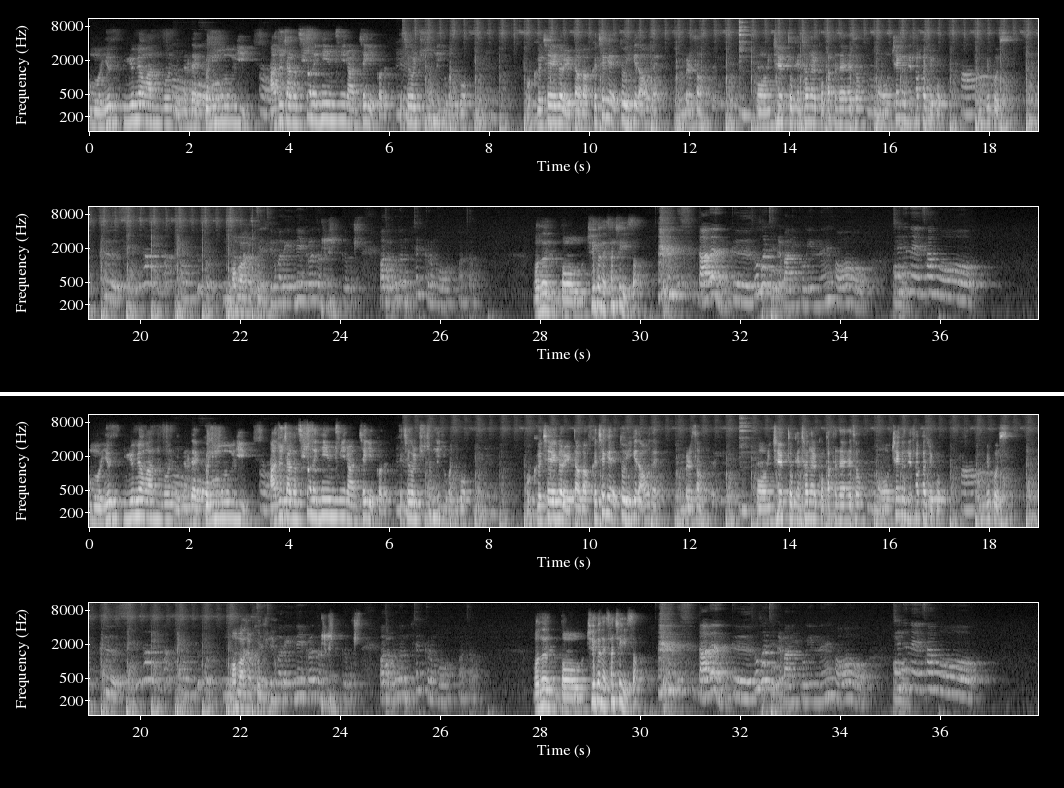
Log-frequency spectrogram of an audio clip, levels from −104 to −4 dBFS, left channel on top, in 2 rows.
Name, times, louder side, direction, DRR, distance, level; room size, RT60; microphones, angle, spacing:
voice 1, 0.0-7.6 8.8-11.4 11.9-12.6 13.3-17.1 17.9-18.4 21.8-22.7 23.6-23.9 24.3-24.4 24.9-25.1 27.9-30.0 35.1-35.4, right 3 dB, 55° right, 9 dB, 0.9 m, -30 dB
voice 2, 1.6-2.7 3.4-3.7 6.1-6.6 7.7-8.2 11.8-13.2 15.6-15.9 17.4-18.2 19.2-26.7 27.9-28.3 30.4-34.5 35.1-36.7, equal, 5° left, -1 dB, 3.2 m, -39 dB
sound 1, 6.3-22.3, left 1 dB, 55° left, 4.1 m, -38 dB
10.5 x 9.3 x 7.9 m, 1.0 s
head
